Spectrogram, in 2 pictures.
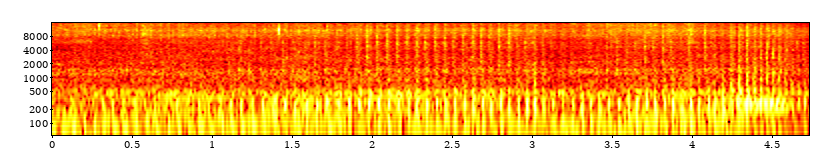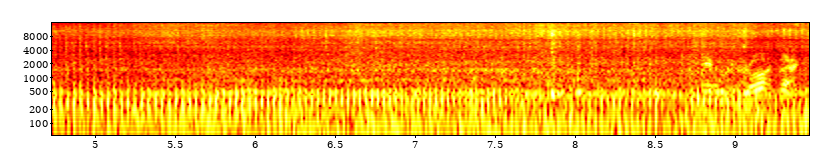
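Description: A dirt bike engine thrums steadily up close during a group adventure ride, loud and continuous with slight rev changes, while a rider talks over it.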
